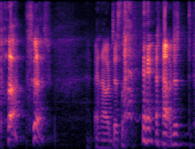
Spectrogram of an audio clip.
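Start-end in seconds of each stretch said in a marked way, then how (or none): 0.1-0.6 high, loud huffing noises; a sputtering, fed-up huff; mock exasperated puffing. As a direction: puff out in mock frustration. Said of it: "And I'd be like".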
